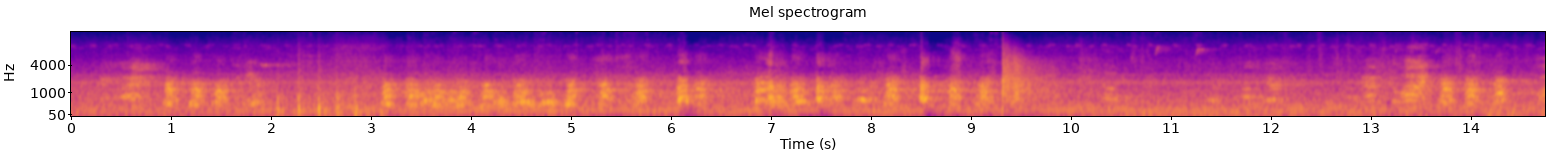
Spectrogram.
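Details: Echo, a young German Shepherd practicing a Schutzhund 1 routine at the blinds, gives rapid bursts of loud, clipped barks in quick runs, pausing briefly between volleys, while a person speaks in the background.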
